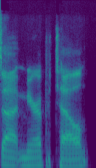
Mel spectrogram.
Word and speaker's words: Meera Patel: So this is Meera Patel. Am I pronouncing that correctly?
